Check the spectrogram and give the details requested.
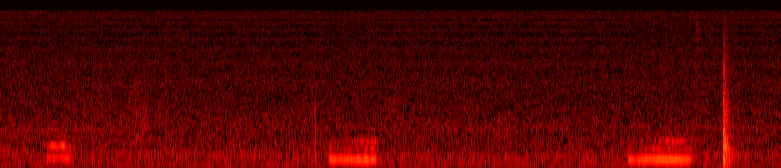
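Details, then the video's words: A cat asleep snores loudly with low, humming, whistle-like breaths at irregular intervals, some faint and two clearer, followed by one sharp click near the end. "Cat snoring very loudly"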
